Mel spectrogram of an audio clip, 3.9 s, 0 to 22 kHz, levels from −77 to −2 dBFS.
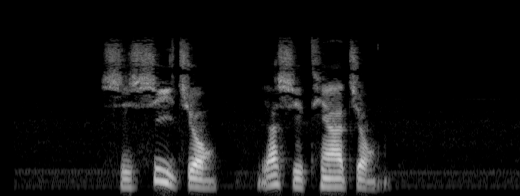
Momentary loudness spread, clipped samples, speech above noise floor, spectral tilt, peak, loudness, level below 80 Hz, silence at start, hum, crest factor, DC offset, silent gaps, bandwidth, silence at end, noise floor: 10 LU; under 0.1%; 40 dB; -4 dB/octave; -4 dBFS; -24 LUFS; -76 dBFS; 0.75 s; none; 22 dB; under 0.1%; none; 11.5 kHz; 1.1 s; -63 dBFS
